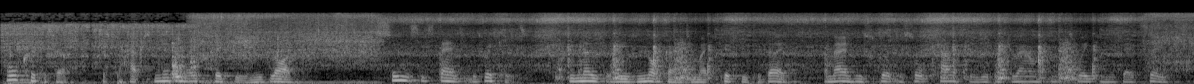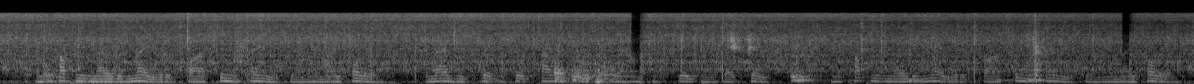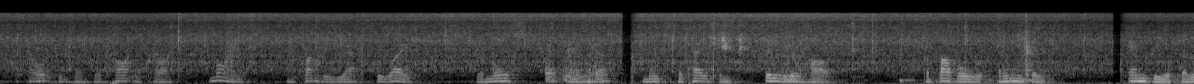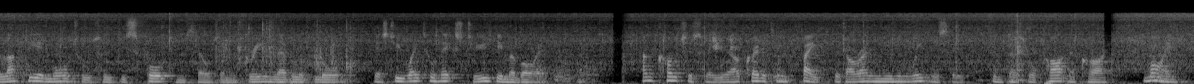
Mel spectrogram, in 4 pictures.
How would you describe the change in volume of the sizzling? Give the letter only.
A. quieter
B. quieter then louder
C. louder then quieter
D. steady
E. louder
A.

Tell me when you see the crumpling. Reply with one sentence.
You can hear the crumpling from 38.0 to 39.4 s.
